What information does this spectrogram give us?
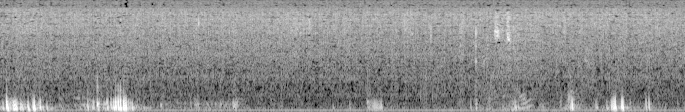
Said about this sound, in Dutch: Terwijl je er even over nadenkt, neem ik een slokje water.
